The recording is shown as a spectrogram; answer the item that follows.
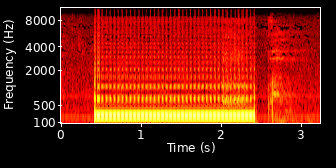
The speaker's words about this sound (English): That's a funky ringer. Yeah, it is, isn't it? I thought it wasn't. It's rather painful, too. Sounds English.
